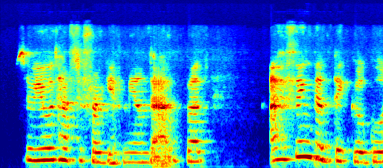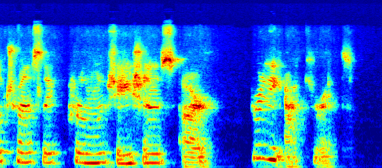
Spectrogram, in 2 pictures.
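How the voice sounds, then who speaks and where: In a Polish accent, a woman talks with a high pitch. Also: ordinary pitch variation, moderate pace. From Poland. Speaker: art student. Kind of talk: tutorial. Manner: halting.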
